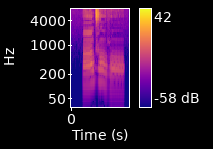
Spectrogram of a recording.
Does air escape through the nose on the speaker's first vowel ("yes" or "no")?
yes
